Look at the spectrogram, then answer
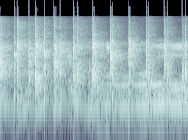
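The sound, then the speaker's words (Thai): A steady run of sharp hand claps at a brisk, even pace, like a small group's applause, with voices talking and calling out underneath. “ขอปรบมือครับ”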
